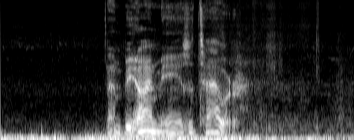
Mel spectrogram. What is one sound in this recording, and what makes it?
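A young man speaks close to the microphone.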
